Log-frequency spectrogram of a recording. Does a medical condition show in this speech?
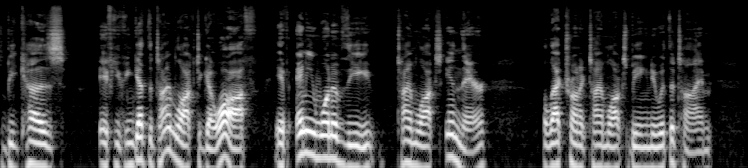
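No.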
